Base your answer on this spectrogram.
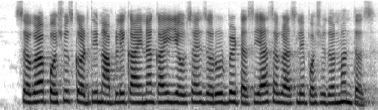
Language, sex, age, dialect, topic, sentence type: Marathi, female, 36-40, Northern Konkan, agriculture, statement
